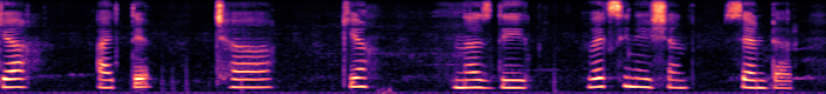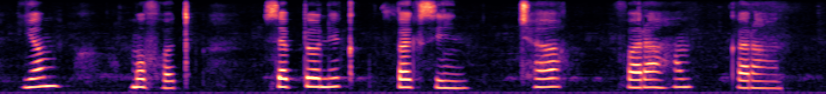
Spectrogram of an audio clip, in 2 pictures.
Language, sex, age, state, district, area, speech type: Kashmiri, female, 30-45, Jammu and Kashmir, Bandipora, rural, read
